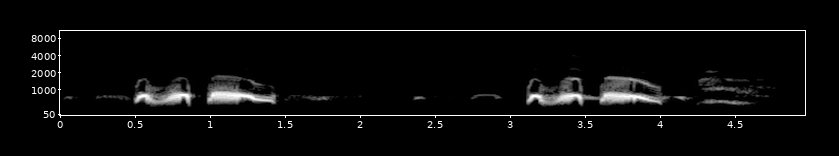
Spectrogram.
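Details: Spotted dove giving a rousing challenge-style coo, known locally as thúc đấu gáy, meant to provoke wild-caught birds into calling; two low, mellow cooing phrases about two and a half seconds apart, each a short note followed by a longer wavering coo, with otherwise silent background.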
